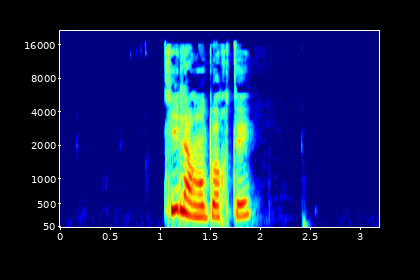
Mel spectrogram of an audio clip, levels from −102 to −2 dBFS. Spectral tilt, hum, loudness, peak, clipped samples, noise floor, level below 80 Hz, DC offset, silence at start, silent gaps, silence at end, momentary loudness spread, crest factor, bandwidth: -5 dB/octave; none; -15 LUFS; -2 dBFS; under 0.1%; under -90 dBFS; -64 dBFS; under 0.1%; 1.05 s; none; 1.3 s; 12 LU; 18 dB; 16.5 kHz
